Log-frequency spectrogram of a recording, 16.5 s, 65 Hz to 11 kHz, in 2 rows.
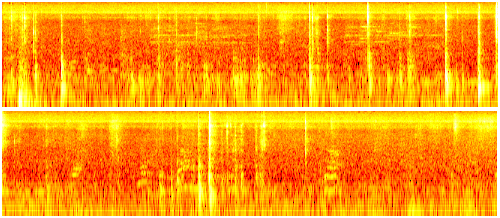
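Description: A screwdriver clicking and tapping against the plastic wiring plug and retaining clip of a Volvo S80 exterior door handle as the plug is prised out, a dozen or so sharp irregular clicks and knocks.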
